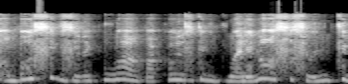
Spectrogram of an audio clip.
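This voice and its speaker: Pitched fairly high, a woman talks at a fairly quick pace. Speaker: product presenter. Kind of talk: sales presentation.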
